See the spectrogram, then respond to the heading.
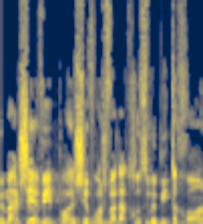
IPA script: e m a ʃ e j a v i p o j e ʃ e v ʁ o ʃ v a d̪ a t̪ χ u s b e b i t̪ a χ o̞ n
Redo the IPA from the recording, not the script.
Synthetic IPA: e m a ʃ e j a v i p o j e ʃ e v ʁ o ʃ v a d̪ a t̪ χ u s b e b i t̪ a χ o̞ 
